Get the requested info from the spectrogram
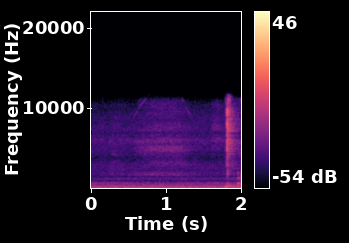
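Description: Pause between words: steady low hum and hiss of room tone, with a short breath-like sound just before speech resumes near the end.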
